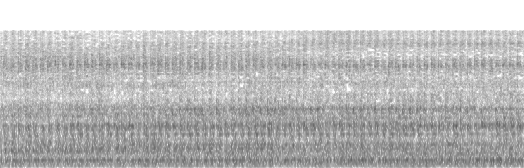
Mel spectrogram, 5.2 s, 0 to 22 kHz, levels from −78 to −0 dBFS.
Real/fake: fake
